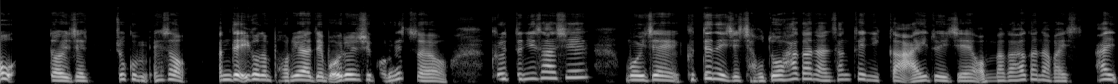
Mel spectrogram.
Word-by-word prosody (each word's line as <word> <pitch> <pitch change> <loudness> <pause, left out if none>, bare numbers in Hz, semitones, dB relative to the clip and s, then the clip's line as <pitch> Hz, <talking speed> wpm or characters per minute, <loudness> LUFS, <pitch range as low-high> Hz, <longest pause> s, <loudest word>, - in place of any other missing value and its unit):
"어 440 - +6 0.4
너 180 -2 +3
이제 170 +1 0 0.3
쪼끔 225 -6 -3
해서 205 0 0 0.3
안 215 +3 0
돼 225 0 +9
이거는 220 -4 +4
버려야 195 +4 +3
돼." 185 0 0
뭐 - - +4
이런 230 0 +6
식으로 210 -6 -4
했어요. 160 - -2 0.4
그랬더니 245 +1 -4
사실 315 +3 0 0.3
뭐 205 +1 +3
이제 200 -2 +3
그때는 245 +2 0
이제 180 -4 0
저도 170 +6 0
화가 255 +3 +1
난 185 -5 -2
상태니까 225 -5 -1
아이도 185 +3 -1
이제 165 0 -2
엄마가 175 +4 -4
화가 225 +1 -3
나가 175 -6 -4
있 160 - -6 0.2
화이 230 +2 0
205 Hz, 345 characters per minute, -23 LUFS, 175-230 Hz, 0.4 s, 돼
